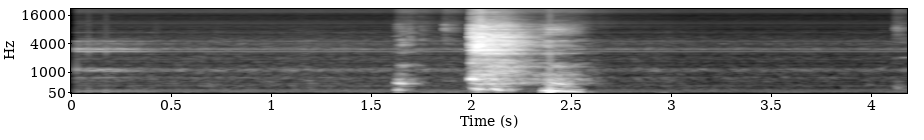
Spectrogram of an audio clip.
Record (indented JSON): {
  "cough_length": "4.2 s",
  "cough_amplitude": 32768,
  "cough_signal_mean_std_ratio": 0.29,
  "survey_phase": "beta (2021-08-13 to 2022-03-07)",
  "age": "65+",
  "gender": "Male",
  "wearing_mask": "No",
  "symptom_none": true,
  "smoker_status": "Never smoked",
  "respiratory_condition_asthma": false,
  "respiratory_condition_other": false,
  "recruitment_source": "REACT",
  "submission_delay": "2 days",
  "covid_test_result": "Negative",
  "covid_test_method": "RT-qPCR"
}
